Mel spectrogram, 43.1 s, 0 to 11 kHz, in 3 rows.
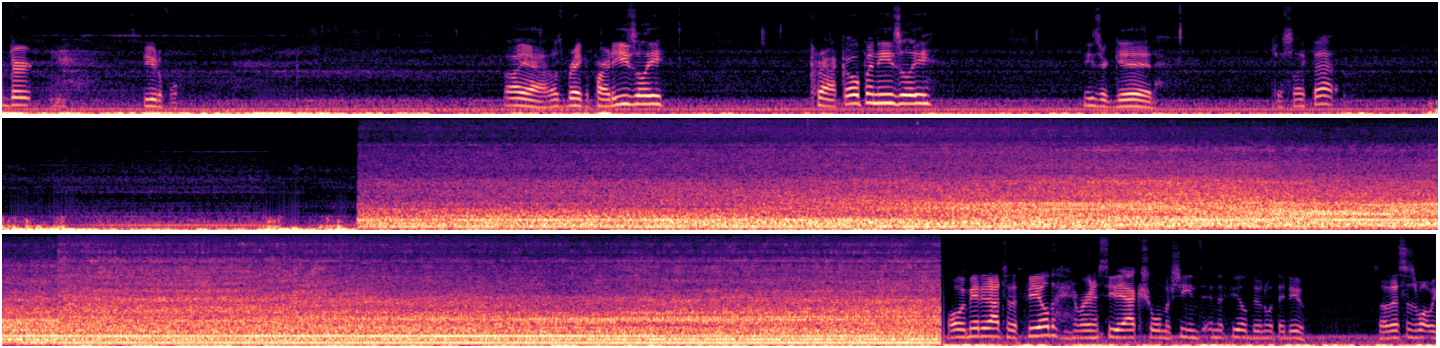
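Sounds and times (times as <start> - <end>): engine hum: 0.0 - 38.2
blower fan air rush: 14.2 - 38.2.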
